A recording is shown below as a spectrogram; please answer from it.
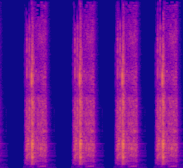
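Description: Camera shutter firing over and over, about two shots a second, each shot a quick double click.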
